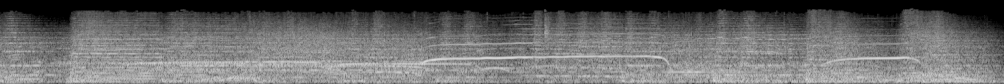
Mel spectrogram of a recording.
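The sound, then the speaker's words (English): A huge crowd of Washington Nationals baseball fans in DC roars and cheers continuously and loudly, welcoming the 2019 World Series champions to the stage, with shrill whoops and whistles rising above the dense wall of noise and a brief louder swell near the end. “Make some noise. Let's show them what DC sounds like.”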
